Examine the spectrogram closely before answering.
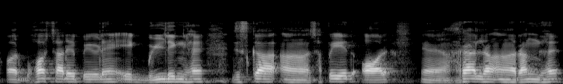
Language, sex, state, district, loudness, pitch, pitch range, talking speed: Hindi, male, Uttar Pradesh, Varanasi, -18 LUFS, 120 Hz, 110-130 Hz, 170 wpm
